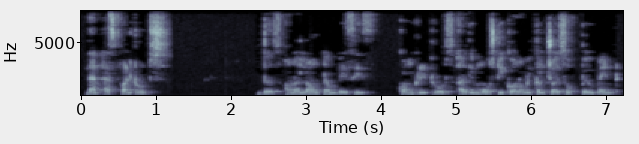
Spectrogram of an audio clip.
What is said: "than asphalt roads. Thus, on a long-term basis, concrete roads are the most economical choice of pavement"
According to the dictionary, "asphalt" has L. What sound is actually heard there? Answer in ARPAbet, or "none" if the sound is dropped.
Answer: L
